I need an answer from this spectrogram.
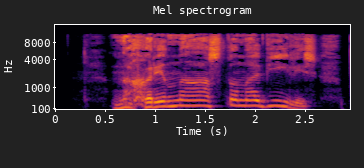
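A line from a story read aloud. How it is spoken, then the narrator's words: Groaning. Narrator (Russian): простонал Турченко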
